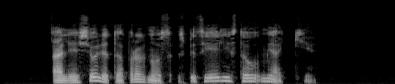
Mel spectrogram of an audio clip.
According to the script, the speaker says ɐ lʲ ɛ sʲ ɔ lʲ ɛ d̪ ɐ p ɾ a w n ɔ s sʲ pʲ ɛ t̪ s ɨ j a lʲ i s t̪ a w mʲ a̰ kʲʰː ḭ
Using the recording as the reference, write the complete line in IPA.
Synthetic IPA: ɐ lʲ ɛ sʲ ɔ lʲ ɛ t̪ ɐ p ɾ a ɣ n ɔ s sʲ pʲ ɛ t̪ s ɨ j a lʲ i s t̪ ɐ w mʲ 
